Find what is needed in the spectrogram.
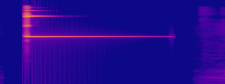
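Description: A single high, bell-like ding struck once and left to ring out, fading over about a second and a half: an edited-in timer chime marking the switch from the rest countdown to the next exercise.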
